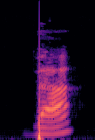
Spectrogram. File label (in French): "Bats !", French; Impératif; Imperative; Beat!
